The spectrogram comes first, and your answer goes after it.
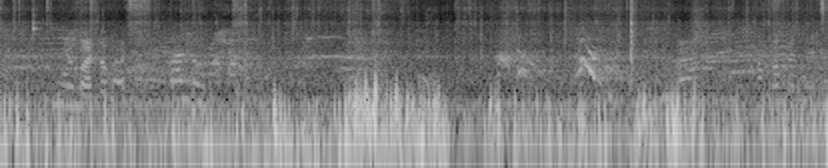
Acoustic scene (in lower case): residential area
